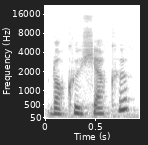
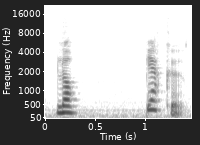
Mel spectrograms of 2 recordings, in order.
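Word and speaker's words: ろっぴゃく: We should have roku hyaku, and what we've got is lopyaku.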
